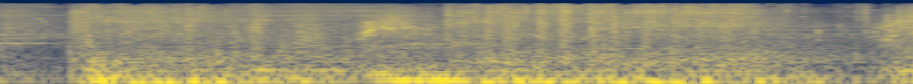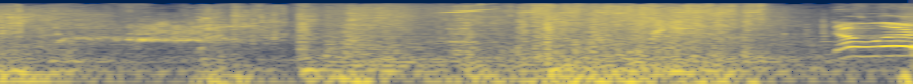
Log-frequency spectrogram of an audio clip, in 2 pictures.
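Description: A grenade explodes in Borderlands amid a loud, chaotic firefight, with heavy booms and rapid gunfire layered over rumbling action and a character's shout near the close.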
